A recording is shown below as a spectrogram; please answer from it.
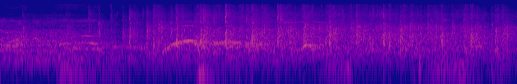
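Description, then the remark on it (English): A church audience bursts into sustained applause for the preacher, dense and steady clapping with scattered cheers and a few raised voices mixed in, holding at a fairly even loudness throughout. “Even our applause and our response to the preacher needs to be generous.”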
